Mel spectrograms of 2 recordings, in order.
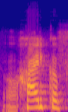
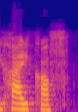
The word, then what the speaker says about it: Kharkov: is the Russian version Kharkov is the Russian version high key for the Ukrainian version okay our languages are very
